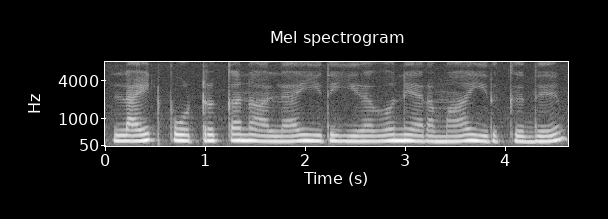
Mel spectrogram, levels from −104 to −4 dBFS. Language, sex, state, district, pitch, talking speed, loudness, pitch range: Tamil, female, Tamil Nadu, Nilgiris, 200 Hz, 75 wpm, -14 LUFS, 190-210 Hz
